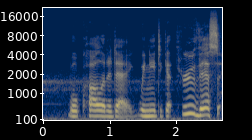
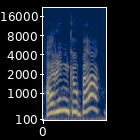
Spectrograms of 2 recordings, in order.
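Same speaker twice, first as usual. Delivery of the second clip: tearful joyful woman; 8 semitones higher than usual. Acted. Crystal overjoyed at youth.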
